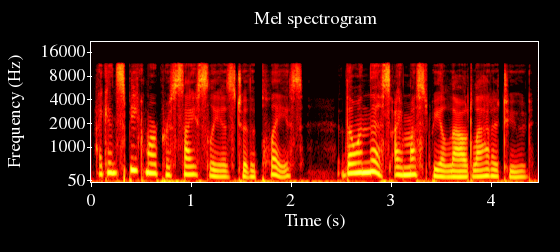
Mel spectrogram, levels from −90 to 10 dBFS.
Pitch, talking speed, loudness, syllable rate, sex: 205 Hz, 230 wpm, -16 LUFS, 6.7 syllables/s, female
